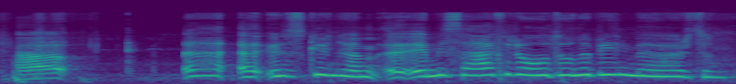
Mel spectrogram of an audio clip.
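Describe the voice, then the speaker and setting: Anxious high-voiced cartoon mountain woman. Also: animated, brisk, noisy background. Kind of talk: animated cartoon dubbing. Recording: music under the voice.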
